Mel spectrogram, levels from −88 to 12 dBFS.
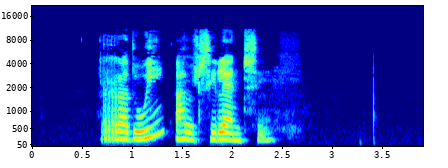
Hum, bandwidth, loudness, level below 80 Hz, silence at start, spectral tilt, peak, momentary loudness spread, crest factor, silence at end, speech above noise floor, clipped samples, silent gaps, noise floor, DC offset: none; 11.5 kHz; -23 LUFS; -78 dBFS; 0.65 s; -3.5 dB/octave; -2 dBFS; 14 LU; 24 dB; 1.5 s; 52 dB; under 0.1%; none; -75 dBFS; under 0.1%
